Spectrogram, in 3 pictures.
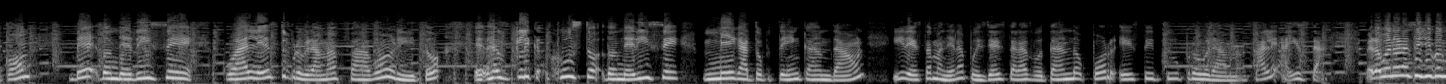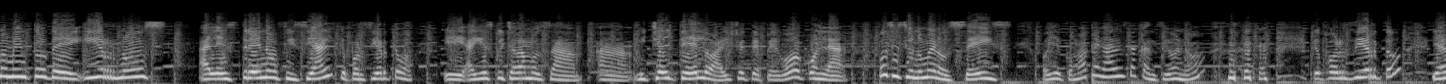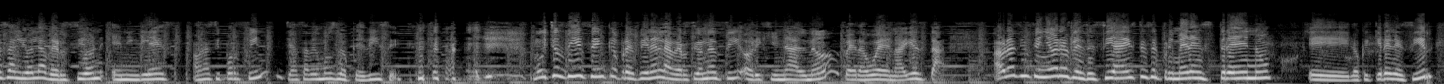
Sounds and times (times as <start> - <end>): Music: 0.0 - 7.6, 11.0 - 43.3
Speech: 0.0 - 33.4, 34.2 - 43.3.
